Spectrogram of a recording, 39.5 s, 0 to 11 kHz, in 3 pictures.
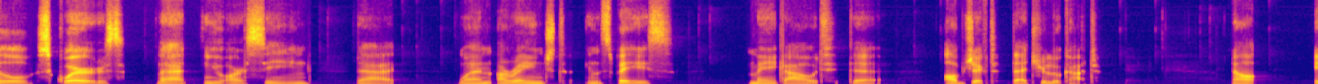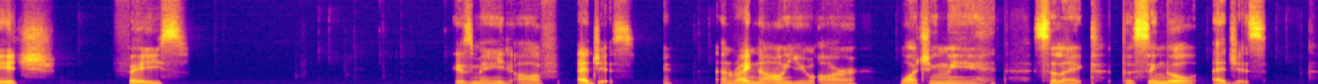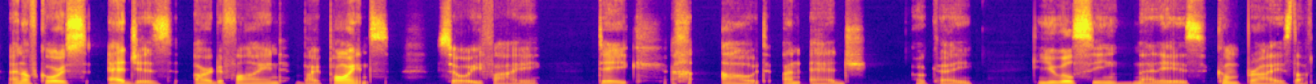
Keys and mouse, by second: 0.7 click, 1.4 click, 2.1 click, 2.5 click, 3.1 click, 3.7 shift+middle click, 4.1 middle click, 4.6 shift+middle click, 5.0 middle click, 5.8 click, 6.4 click, 6.9 click, 9.1 shift+middle click, 9.6 middle click, 10.9 shift+middle click, 11.2 middle click, 11.9 click, 12.5 shift+click, 14.4 shift+d, 15.3 z, 16.3 click, 16.7 shift+click, 17.2 middle click, 18.3 2, 19.1 click, 20.1 click, 21.1 click, 22.1 click, 23.0 click, 23.8 click, 24.4 click, 25.2 click, 25.9 click, 26.2 shift+click, 26.6 middle click, 27.6 shift+click, 28.4 click, 33.6 shift+d, 34.6 z, 35.4 click, 35.8 shift+click, 36.7 1, 37.8 click, 39.1 click.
